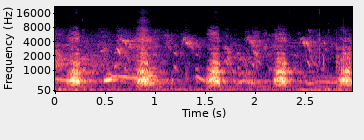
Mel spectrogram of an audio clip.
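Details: Village dogs in rural Turkey guarding their ground, barking at a visiting Alabai that entered their territory; sharp barks repeated about every 0.7 seconds, with tonal whining between some barks.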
